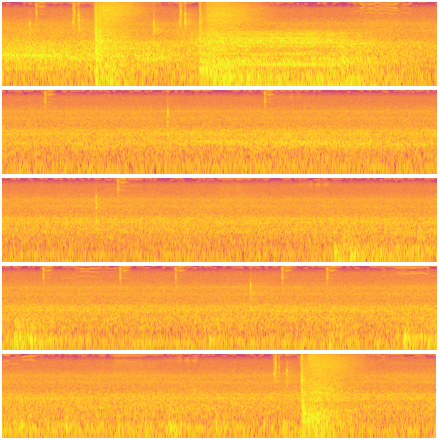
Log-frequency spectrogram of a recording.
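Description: Short electronic menu sounds chime as selections change.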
